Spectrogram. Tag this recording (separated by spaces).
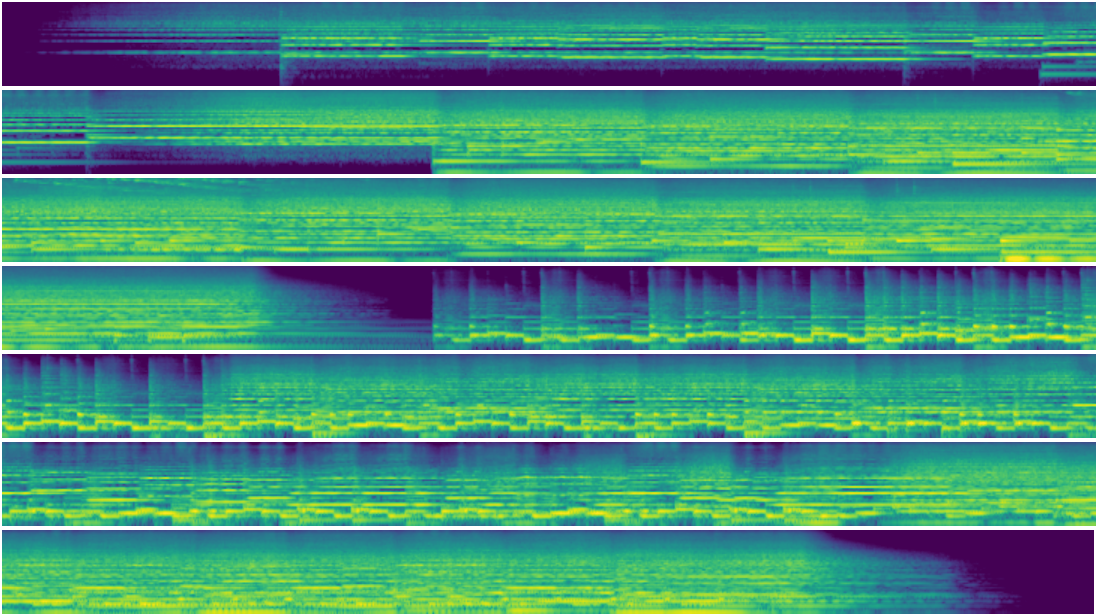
acoustic arrangement beautiful cello classic classical elf fantasy flute forest game happy harp magic magical medieval music orchestra romantic rpg strings theme themes violin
